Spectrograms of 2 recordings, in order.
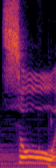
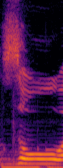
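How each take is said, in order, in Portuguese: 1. A palavra começa com som de ts. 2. A palavra começa com som de z. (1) "Então o Z tem o som de T S" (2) "eu não falo zoo aqui"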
